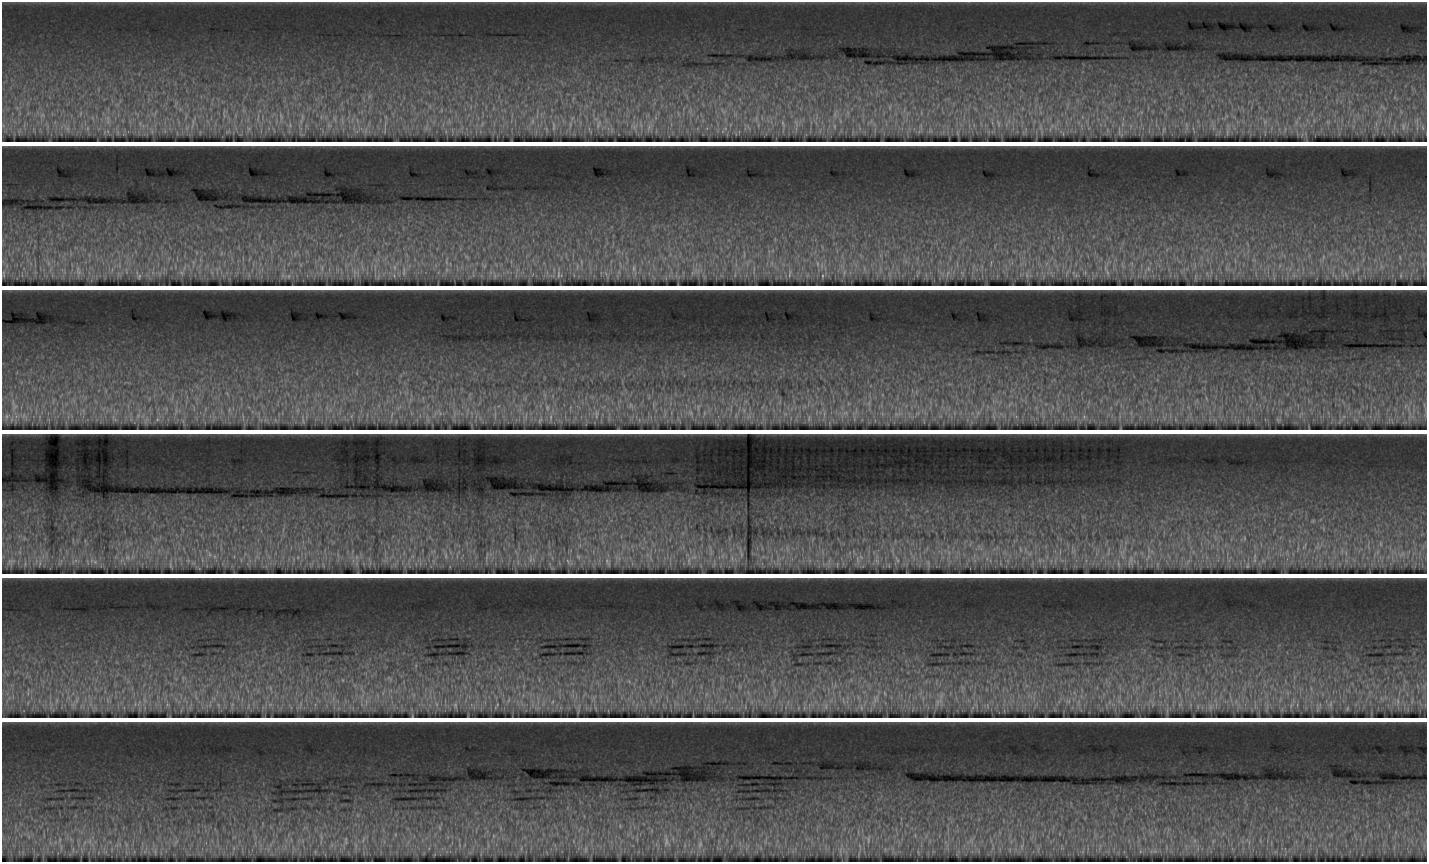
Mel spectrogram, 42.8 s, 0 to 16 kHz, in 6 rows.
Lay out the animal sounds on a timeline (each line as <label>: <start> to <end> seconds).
Golden-crowned Kinglet (Regulus satrapa): 1.3 to 2.8 seconds
Winter Wren (Troglodytes hiemalis): 3.2 to 10.0 seconds
Red Squirrel (Tamiasciurus hudsonicus): 16.5 to 18.8 seconds
Winter Wren (Troglodytes hiemalis): 18.9 to 25.4 seconds
Red Squirrel (Tamiasciurus hudsonicus): 24.8 to 27.0 seconds
Golden-crowned Kinglet (Regulus satrapa): 28.1 to 29.7 seconds
Red-breasted Nuthatch (Sitta canadensis): 29.2 to 39.8 seconds
Golden-crowned Kinglet (Regulus satrapa): 31.1 to 33.0 seconds
Winter Wren (Troglodytes hiemalis): 37.5 to 42.8 seconds
Golden-crowned Kinglet (Regulus satrapa): 40.5 to 42.8 seconds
